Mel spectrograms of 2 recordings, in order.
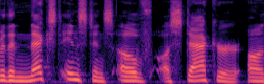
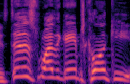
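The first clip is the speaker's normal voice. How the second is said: high-pitched, mock complaining, grumbling voice. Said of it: "have people say".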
